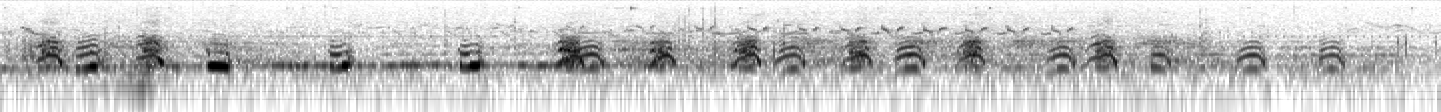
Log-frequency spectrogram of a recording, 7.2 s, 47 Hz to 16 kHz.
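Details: Segugio Italiano scenthounds, smooth and wire coats, chasing hare near Sofiko, Evros, Greece, in mid-October 2015. A few barks and a short drawn cry give way to a fast, rhythmic chain of ringing bays.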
